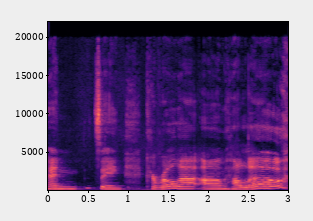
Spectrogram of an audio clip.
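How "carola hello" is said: giggling speech, pitched up and louder. Reading out a chat message and laughing at it: laughing while talking. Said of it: "I'm sorry, I'm laughing".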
